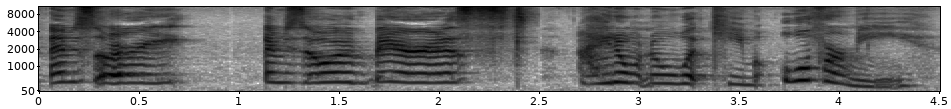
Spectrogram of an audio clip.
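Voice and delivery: high, squeezed mock embarrassment; flustered apology. Charlotte apologising after kissing Leif, flustered.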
